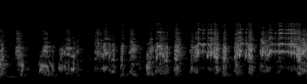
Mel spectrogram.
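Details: Hybrid chukar partridge calling loudly in fast, harsh bursts, clustered chuck notes running together into an excited, rasping chatter.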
